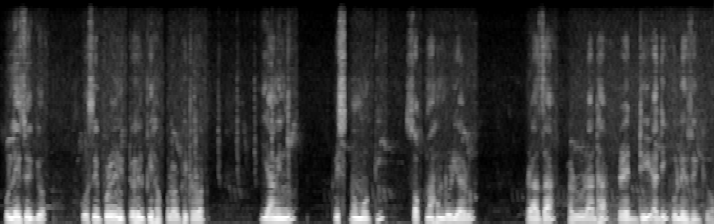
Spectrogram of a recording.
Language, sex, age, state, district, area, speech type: Assamese, male, 18-30, Assam, Sivasagar, rural, spontaneous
